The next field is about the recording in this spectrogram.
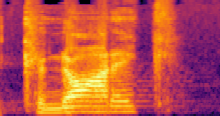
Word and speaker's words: kenotic: kenotic and the triumphant Christ.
